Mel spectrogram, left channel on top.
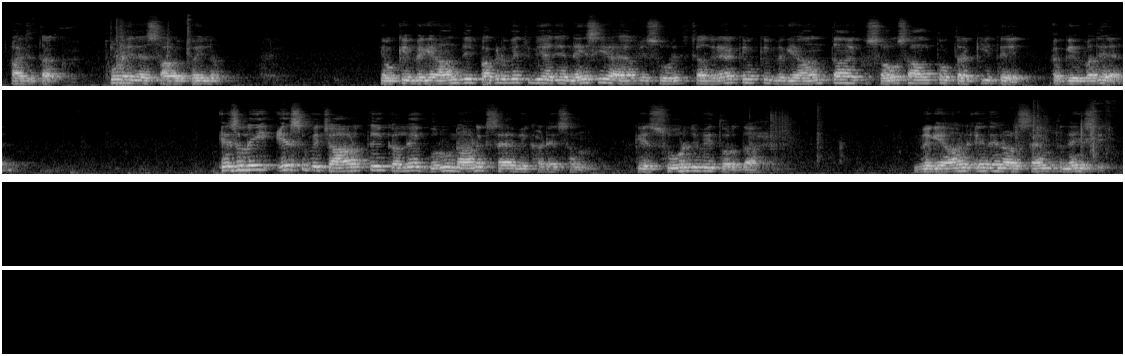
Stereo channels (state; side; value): silent; right; 61 dB below the other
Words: अज तक, थोड़े जे साल पहला। क्योंकि विज्ञान की पकड़ विच भी अजे नहीं सी आया भी सूरज चल रहा, क्योंकि विज्ञान तो 100 साल तो तरक्की ते अगे वधिया। इसलिए इस विचार ते कले गुरु नानक साहब ही खड़े सन कि सूरज भी तुरदा है। विज्ञान इहदे नाल सहमत नहीं सी।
